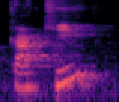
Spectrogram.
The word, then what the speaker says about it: caqui: paroxítona cará oxítona cak caqui cak paroxítona caqui oxítona ca será Sera paroxítona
